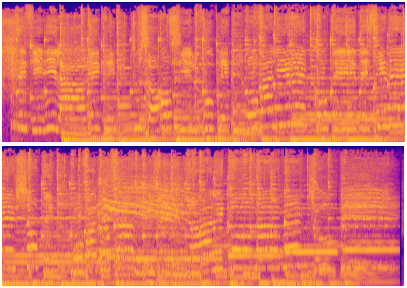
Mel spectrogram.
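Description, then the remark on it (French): The opening theme of the children's cartoon Choupi à l'école plays loudly and continuously, bright and bouncy, with a steady bass line, cheerful melodic hooks and sparkling high tones, ending abruptly. “On vient d'écouter Choupi à l'école, le générique.”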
